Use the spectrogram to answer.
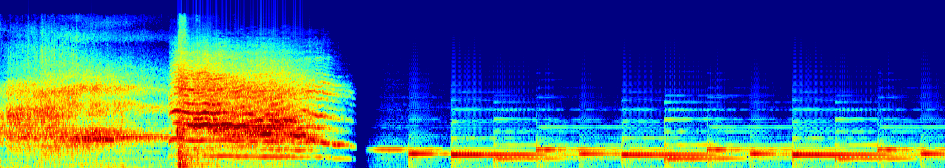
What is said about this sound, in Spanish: Siguió aquella curiosa sombra, pero él no esperaba que justo cuando fuera a cruzar la calle un auto saliera de la nada y lo arrollara.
